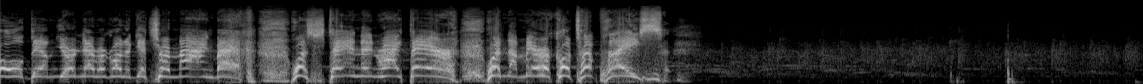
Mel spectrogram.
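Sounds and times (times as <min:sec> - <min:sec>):
speech: 0:00.6 - 0:07.0
light polite golf clap: 0:07.0 - 0:11.4.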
